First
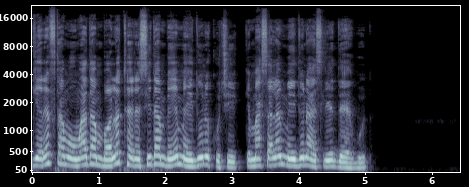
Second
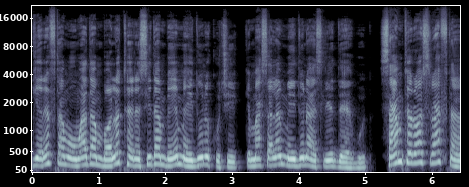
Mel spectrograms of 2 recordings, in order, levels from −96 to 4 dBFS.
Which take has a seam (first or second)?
second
